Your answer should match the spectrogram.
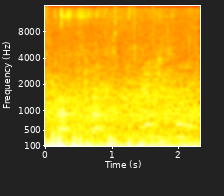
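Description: Low rumble with faint, irregular knocks: handling noise on a handheld phone's microphone.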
